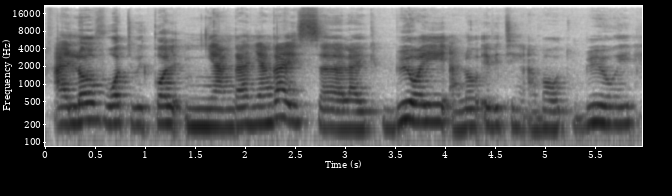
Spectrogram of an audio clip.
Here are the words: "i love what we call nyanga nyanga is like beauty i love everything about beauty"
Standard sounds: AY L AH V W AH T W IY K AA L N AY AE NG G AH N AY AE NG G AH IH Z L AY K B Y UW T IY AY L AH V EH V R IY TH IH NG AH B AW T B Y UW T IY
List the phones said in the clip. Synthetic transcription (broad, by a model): AY L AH V W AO T W IY K AA L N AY NG G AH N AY NG G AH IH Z L AY K B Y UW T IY AY L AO V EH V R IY T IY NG AH B AW T B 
